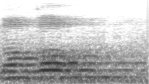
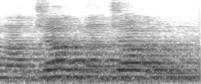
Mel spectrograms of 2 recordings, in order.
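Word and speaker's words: نظر: Prononciation nadar, nadar. Pas nadjar, nadjar la gay.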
